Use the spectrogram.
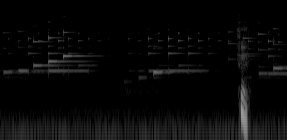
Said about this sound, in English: Yeah, that can wake you up in the mornings. Yeah. Well, it's your ringtone, though. That's somebody calling you.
